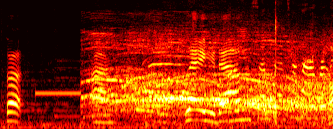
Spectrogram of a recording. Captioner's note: beeps; audience boos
